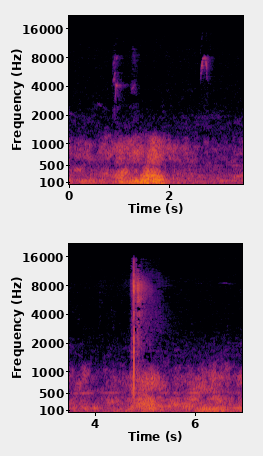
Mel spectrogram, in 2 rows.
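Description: A 4 wood striking a golf ball off the tee: one sharp crack about five seconds in. Two brief bird chirps come earlier, over a low rumble of wind on the microphone that swells near the start.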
